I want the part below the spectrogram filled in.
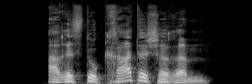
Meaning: strong dative masculine/neuter singular comparative degree of aristokratisch
- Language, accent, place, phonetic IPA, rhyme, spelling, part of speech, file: German, Germany, Berlin, [aʁɪstoˈkʁaːtɪʃəʁəm], -aːtɪʃəʁəm, aristokratischerem, adjective, De-aristokratischerem.ogg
